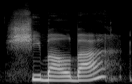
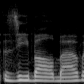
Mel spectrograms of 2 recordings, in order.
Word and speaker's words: Xibalba: So based on the pronunciation guide I found on the internet, it's Xibalba, not Xibalba, which is how I was initially saying it, but X's are pronounced with a sh sound.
